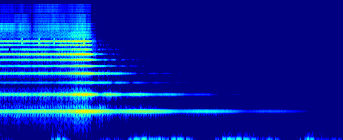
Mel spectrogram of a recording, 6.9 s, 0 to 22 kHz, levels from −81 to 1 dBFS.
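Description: Throughout the music, a likely cause is Opus compression in its CELT music mode at a low bitrate, which fits roughly 16 kbps. Starved bands are filled with folded or noisy content, so tones sound grainy, rough and hissy, with nothing above about 19.9 kHz.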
